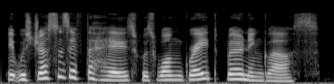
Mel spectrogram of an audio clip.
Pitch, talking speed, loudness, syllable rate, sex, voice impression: 215 Hz, 215 wpm, -16 LUFS, 4.5 syllables/s, female, very feminine, very adult-like, thin, slightly tensed, slightly weak, slightly bright, soft, clear, fluent, cool, very intellectual, refreshing, very sincere, calm, friendly, very reassuring, unique, very elegant, slightly wild, sweet, slightly lively, kind, slightly intense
